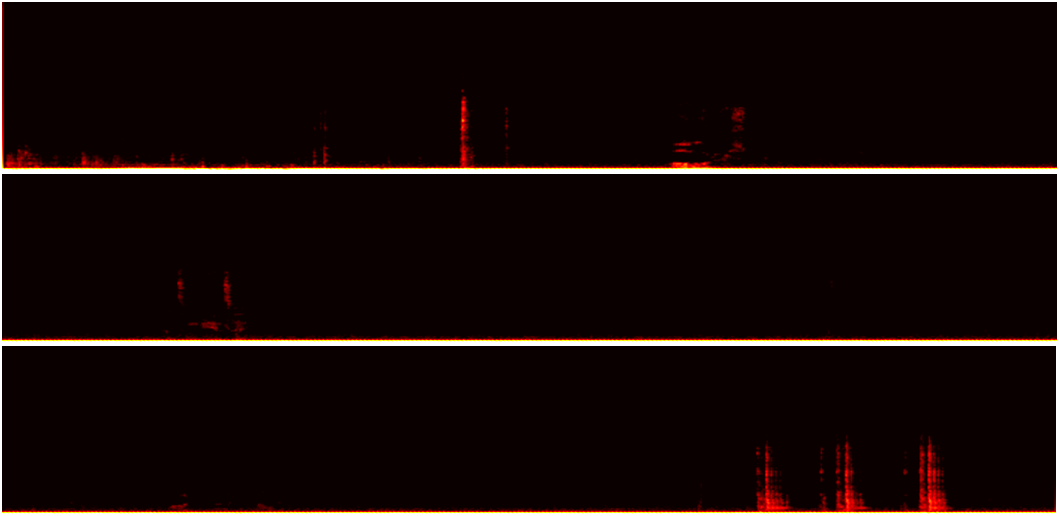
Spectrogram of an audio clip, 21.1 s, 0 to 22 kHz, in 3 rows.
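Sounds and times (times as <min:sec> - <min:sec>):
car engine idling: 0:00.0 - 0:21.0.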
